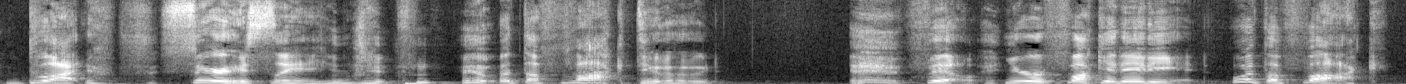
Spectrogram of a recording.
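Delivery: hammed-up disbelief, drawing out the opener; Joe. Parodied ranter berating the host, mock exasperated. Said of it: "Joe Dirty Locks".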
